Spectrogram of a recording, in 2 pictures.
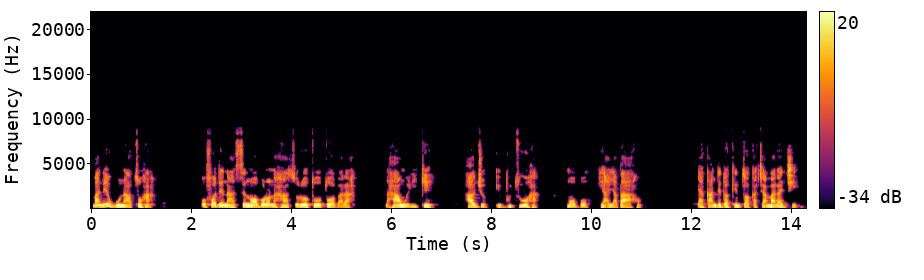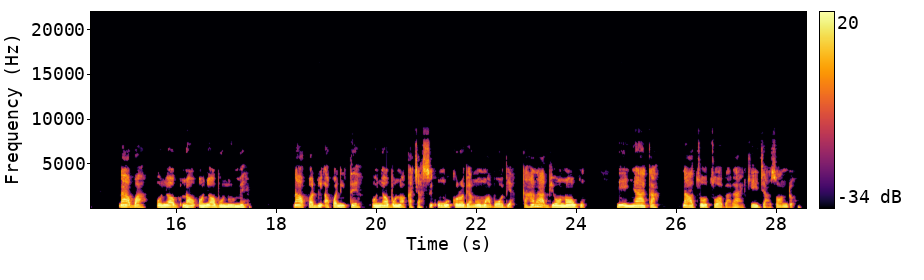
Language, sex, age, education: Igbo, female, 46-60, tertiary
